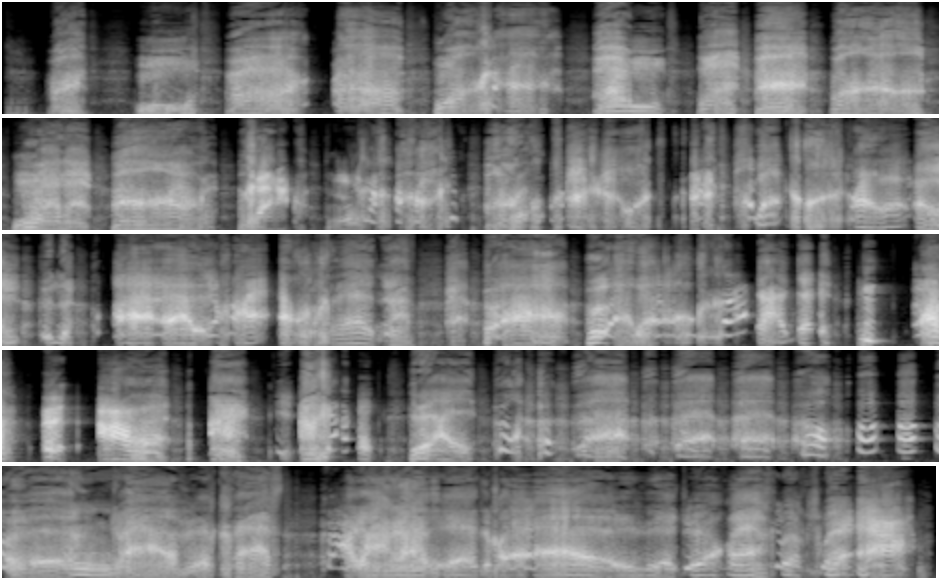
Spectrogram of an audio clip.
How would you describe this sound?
Mix of zombie groans screams
scream, groan, zombie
